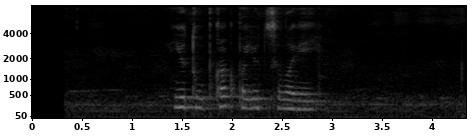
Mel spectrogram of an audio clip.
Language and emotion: Russian, neutral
